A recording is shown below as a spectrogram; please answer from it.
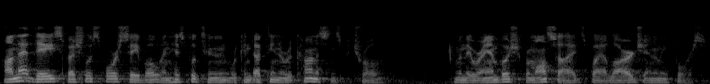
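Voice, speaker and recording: A man reading an award citation at a ceremony in a measured, solemn, formal way. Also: lowish voice, husky. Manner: measured, solemn, evenly phrased. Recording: dull lo-fi recording.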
